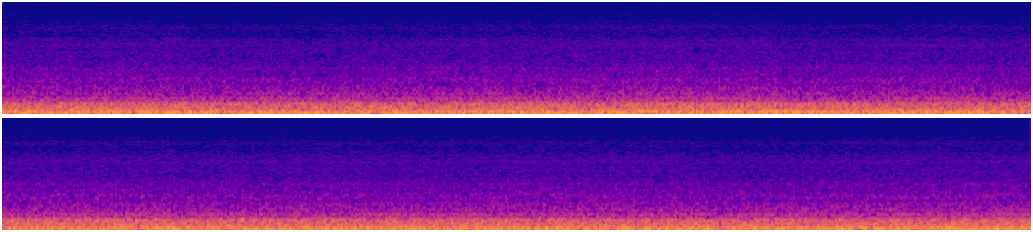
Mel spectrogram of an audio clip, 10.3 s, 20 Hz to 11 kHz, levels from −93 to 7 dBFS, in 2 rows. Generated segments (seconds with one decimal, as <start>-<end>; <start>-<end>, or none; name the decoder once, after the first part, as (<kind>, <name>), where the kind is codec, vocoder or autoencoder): 4.2-6.7 (vocoder, BigVGAN v2); 8.7-9.3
